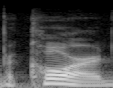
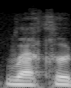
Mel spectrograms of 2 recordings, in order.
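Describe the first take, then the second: First: The stress is on the second syllable. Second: The stress is on the first syllable. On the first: It is the verb. "noun-verb pairs like record and record" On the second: It is the noun. "noun-verb pairs like record and record"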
